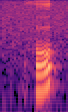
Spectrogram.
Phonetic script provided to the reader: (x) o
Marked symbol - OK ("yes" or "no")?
no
